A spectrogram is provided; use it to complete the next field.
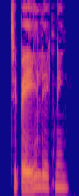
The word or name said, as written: tilbagelægning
